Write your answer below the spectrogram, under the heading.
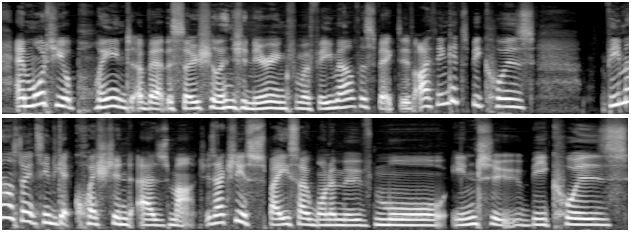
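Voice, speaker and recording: A plain, everyday voice, a woman at a medium pitch speaks at a moderate pace with lively intonation and very even loudness, in a dry, close sound with no echo on a very clean recording with a silent background. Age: young. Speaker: cybersecurity communications specialist. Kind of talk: podcast discussion.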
